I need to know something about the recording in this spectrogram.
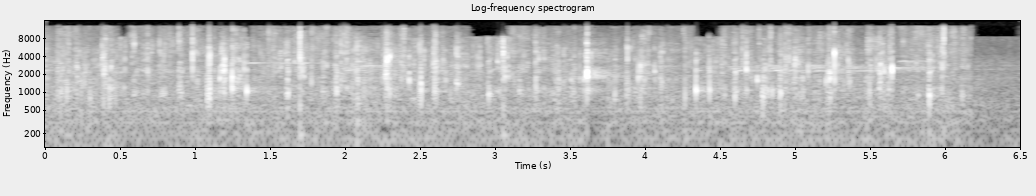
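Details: Pembroke Welsh Corgi eating food, quick crisp crunches and bites packed closely together over a few seconds.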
